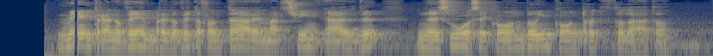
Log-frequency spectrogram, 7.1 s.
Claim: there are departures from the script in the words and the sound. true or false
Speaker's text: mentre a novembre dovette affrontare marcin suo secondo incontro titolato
true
